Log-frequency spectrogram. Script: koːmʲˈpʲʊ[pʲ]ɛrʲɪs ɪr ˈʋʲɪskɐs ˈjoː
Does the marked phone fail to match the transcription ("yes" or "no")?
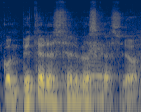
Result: yes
